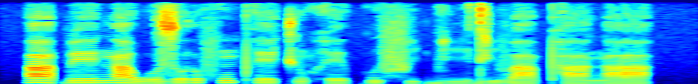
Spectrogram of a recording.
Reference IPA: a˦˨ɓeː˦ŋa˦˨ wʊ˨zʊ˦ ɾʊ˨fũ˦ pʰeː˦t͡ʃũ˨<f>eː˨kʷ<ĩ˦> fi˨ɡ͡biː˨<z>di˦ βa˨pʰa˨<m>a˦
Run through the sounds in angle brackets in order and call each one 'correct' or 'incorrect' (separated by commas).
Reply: incorrect, incorrect, incorrect, incorrect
